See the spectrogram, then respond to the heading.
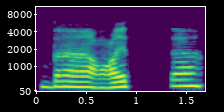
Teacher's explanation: عین کا خیال رکھنا ہے کہ یہ حمزہ نہ بن جائے اور دال ڈراپ ہو جائے گی کیونکہ آگے تا پر تشدید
